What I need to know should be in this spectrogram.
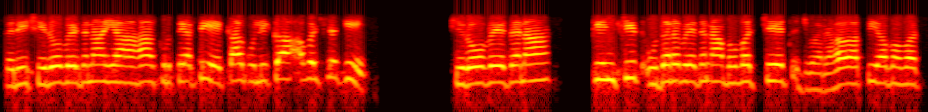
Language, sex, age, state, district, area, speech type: Sanskrit, female, 45-60, Maharashtra, Nagpur, urban, conversation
